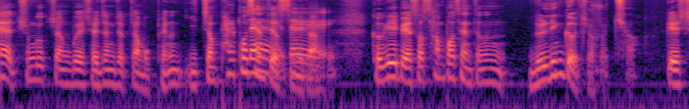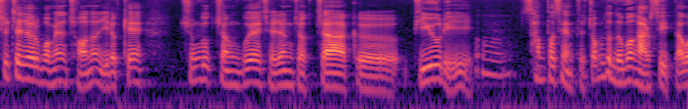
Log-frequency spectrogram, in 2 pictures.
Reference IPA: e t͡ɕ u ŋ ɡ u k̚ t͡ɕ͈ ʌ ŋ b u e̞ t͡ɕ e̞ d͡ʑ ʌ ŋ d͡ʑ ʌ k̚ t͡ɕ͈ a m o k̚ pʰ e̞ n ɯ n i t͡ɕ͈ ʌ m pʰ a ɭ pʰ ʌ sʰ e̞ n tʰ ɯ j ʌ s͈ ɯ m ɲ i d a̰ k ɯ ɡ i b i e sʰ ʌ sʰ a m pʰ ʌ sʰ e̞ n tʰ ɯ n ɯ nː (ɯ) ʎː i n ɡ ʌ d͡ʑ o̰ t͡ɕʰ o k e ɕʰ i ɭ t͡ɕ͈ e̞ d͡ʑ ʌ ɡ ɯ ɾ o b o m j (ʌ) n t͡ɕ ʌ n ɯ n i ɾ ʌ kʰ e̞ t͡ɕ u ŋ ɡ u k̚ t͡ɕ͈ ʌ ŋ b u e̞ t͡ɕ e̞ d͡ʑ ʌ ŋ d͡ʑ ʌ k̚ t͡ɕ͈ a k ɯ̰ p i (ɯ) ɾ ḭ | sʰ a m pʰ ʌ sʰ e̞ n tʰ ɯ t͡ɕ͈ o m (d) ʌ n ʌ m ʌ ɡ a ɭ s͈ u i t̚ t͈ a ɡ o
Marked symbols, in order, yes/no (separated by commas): yes, yes, no, yes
